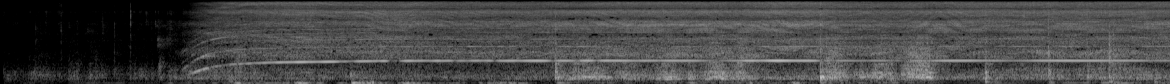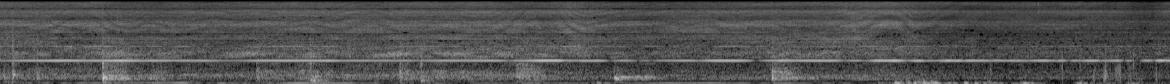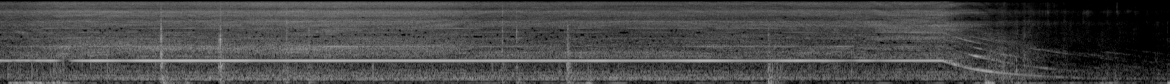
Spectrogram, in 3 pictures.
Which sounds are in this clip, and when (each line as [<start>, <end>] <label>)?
[1.60, 34.11] vacuum cleaner
[24.80, 25.85] door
